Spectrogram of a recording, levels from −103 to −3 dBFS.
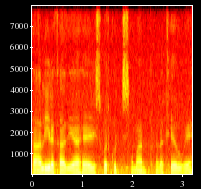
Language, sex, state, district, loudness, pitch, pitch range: Hindi, male, Jharkhand, Deoghar, -17 LUFS, 120 Hz, 115-125 Hz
